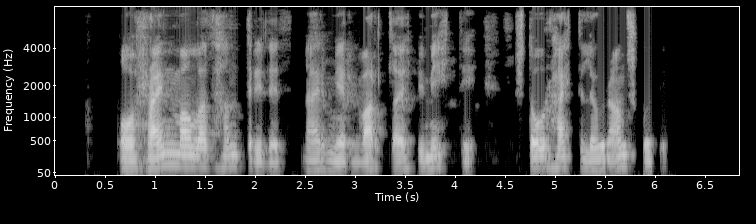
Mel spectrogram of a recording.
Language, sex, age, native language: Icelandic, male, 30-39, Icelandic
